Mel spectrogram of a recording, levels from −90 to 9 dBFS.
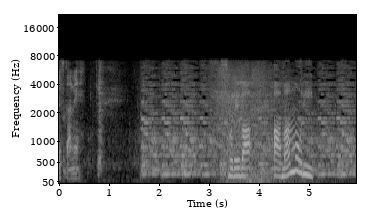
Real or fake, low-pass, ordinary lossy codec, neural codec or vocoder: real; 7.2 kHz; none; none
